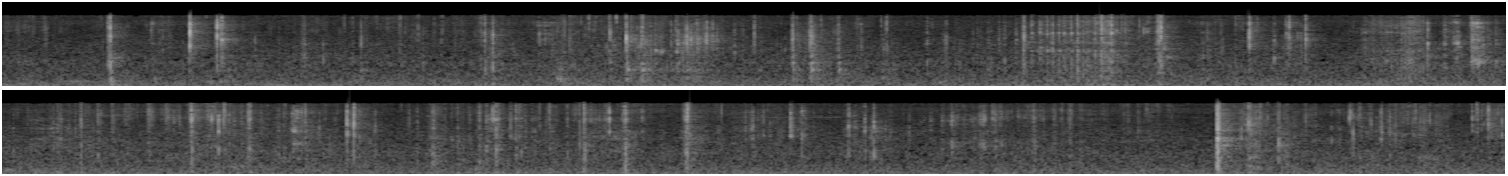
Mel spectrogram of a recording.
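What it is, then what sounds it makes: Dry bar soap being shaved. A metal blade shaves flakes off a solid white embossed bar of soap held in the hand. Dry, crisp scraping and crinkling come in quick bursts, with sharp high clicks and ticks as the flakes break away. The sound is thin and bright, with almost no low end.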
